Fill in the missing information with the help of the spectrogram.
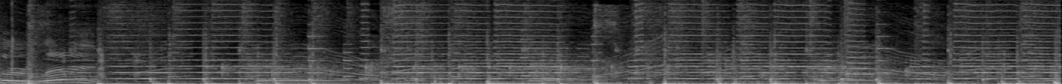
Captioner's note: upbeat music; audience applauding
